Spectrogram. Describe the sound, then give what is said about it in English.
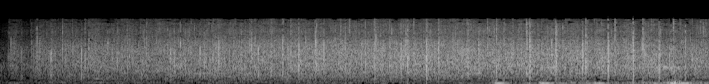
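Sustained applause from a large audience at the Bioorganic Vegan to Serve the Planet conference in Lomé, welcoming Supreme Master Ching Hai joining by video conference, a dense wash of clapping that stays steady and fairly loud throughout, with no voices breaking through. “Ladies and gentlemen, with a warm of applause, please welcome the Supreme Master Qinghai.”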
